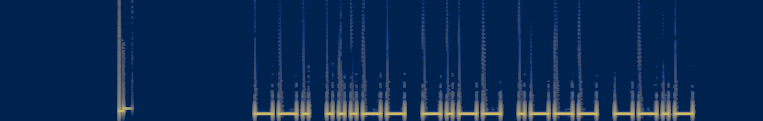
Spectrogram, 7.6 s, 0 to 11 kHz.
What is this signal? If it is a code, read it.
Morse code, heard as a keyed tone, about 20 wpm, 700 Hz. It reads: G3YJQ
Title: Call Signs - 20wpm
